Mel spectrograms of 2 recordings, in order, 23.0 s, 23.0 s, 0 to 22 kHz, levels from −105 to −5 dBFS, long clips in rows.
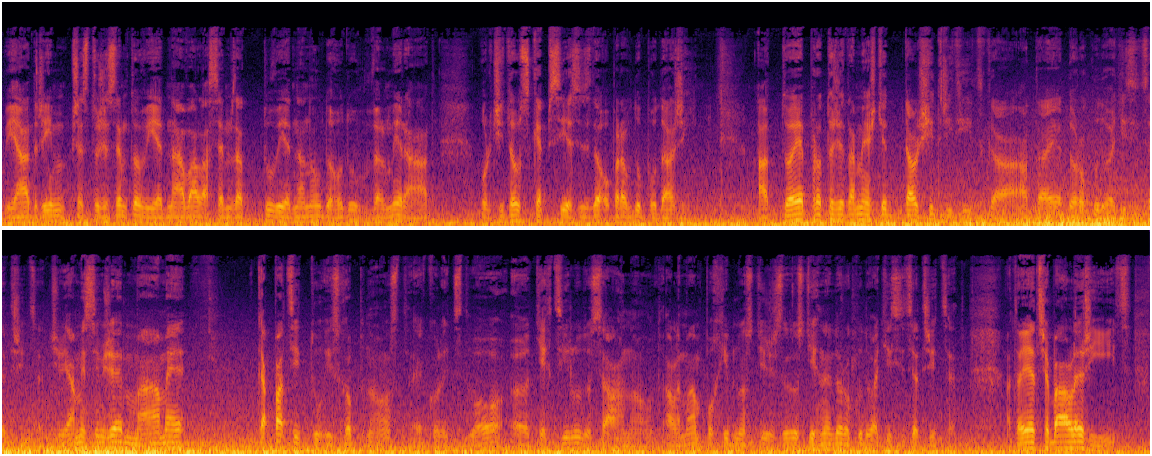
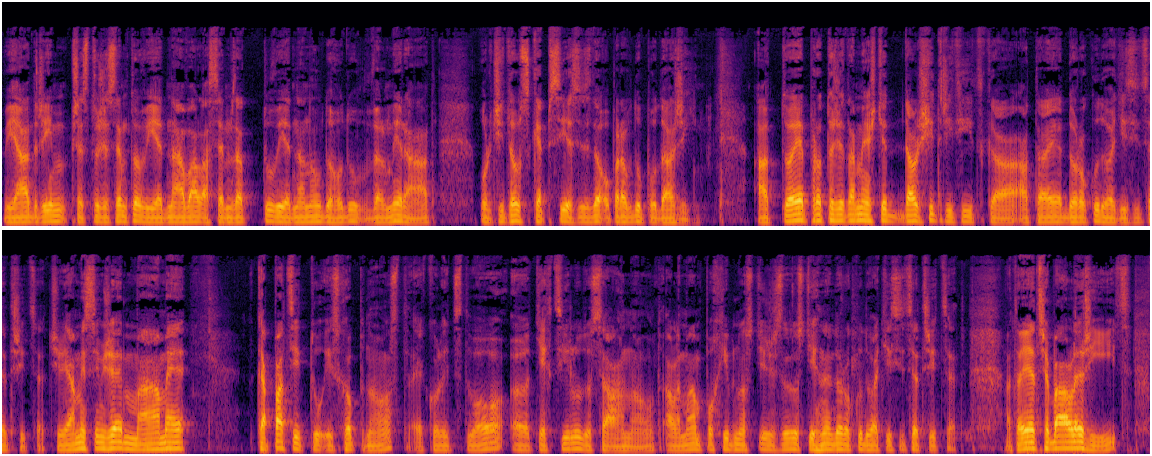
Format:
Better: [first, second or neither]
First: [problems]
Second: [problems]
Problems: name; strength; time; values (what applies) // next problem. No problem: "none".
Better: second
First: low rumble; noticeable; throughout; 10 dB below the speech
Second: none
